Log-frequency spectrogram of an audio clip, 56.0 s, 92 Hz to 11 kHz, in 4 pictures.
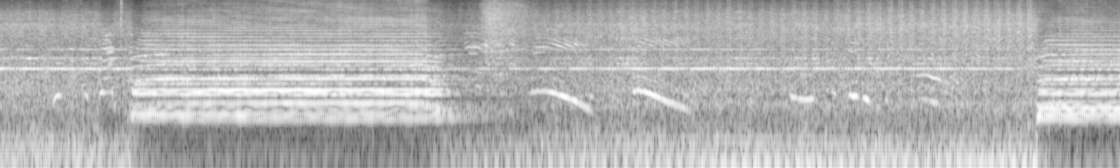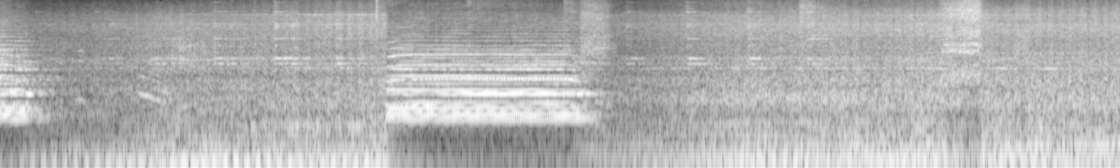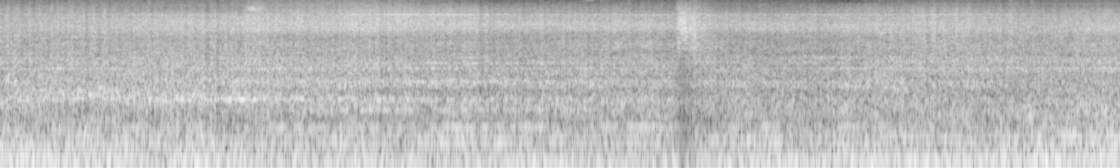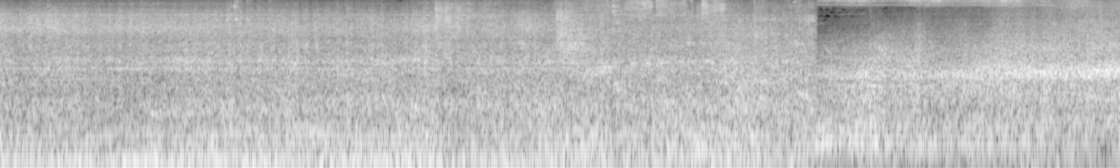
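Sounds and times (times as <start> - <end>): train rolling: 0.0 - 56.0
diesel locomotive air horn: 1.5 - 6.5, 13.0 - 14.8, 18.7 - 21.7, 25.8 - 26.4.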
